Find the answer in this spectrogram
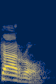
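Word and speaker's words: carro: Now, when you look at the double R, this makes more of that Spanish sound that you've probably heard, the trill sound. So, it's going to be kind of a R sound. So, this is going to be caro.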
